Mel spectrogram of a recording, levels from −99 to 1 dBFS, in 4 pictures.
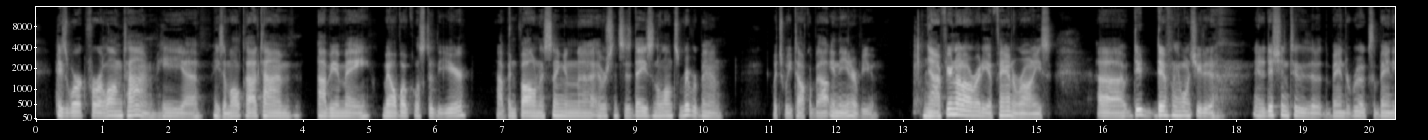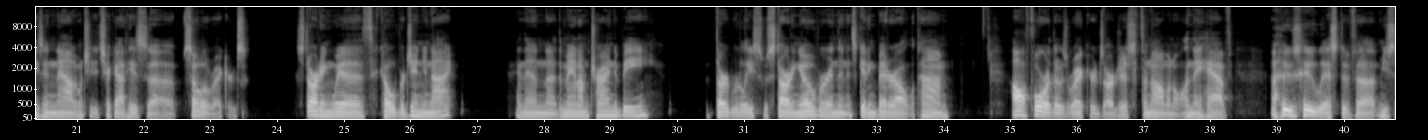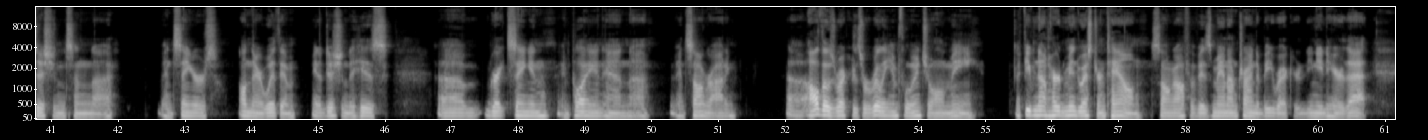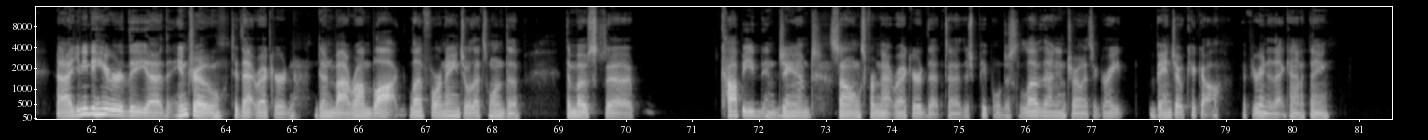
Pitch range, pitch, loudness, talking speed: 110-130 Hz, 120 Hz, -27 LUFS, 170 wpm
